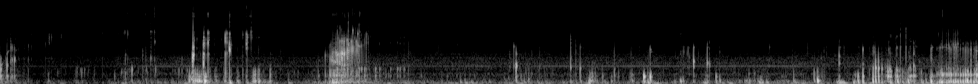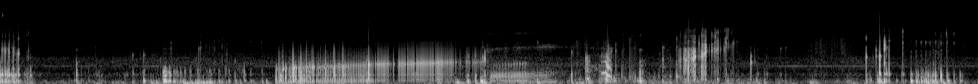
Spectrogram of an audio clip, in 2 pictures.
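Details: Constant stomach noises: frequent gurgling, bubbling and squelching, ordinary bowel sounds (borborygmi) from moving gas and fluid.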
